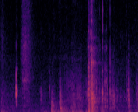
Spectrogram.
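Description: Handling noise of a phone camera being moved and covered: a few scattered knocks and rubs, the loudest just over a second in.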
